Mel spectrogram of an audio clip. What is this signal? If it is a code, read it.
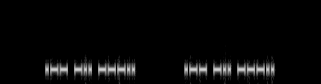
Morse code, heard as a keyed tone, about 53 wpm, 700 Hz. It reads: WD8 WD8
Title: USA Call Sign Prefixes - Repeated 2x - 50wpm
